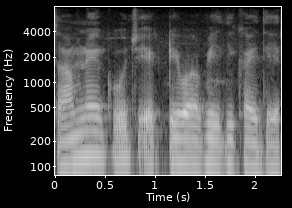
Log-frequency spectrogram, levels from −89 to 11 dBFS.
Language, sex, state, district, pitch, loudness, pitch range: Hindi, male, Gujarat, Gandhinagar, 105 Hz, -18 LUFS, 95-110 Hz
